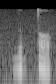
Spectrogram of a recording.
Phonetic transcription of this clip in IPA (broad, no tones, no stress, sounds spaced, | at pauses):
ɡ͡b ʏ b tː ʌ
